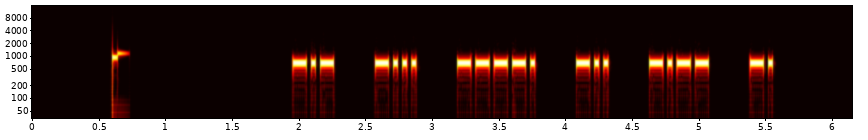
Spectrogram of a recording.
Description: Morse code, heard as a keyed tone, about 36 wpm, spaced as for 20 wpm, 700 Hz. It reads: KB9DYN
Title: USA Call Signs - 6 Characters - 3x Character Spacing - 35wpm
